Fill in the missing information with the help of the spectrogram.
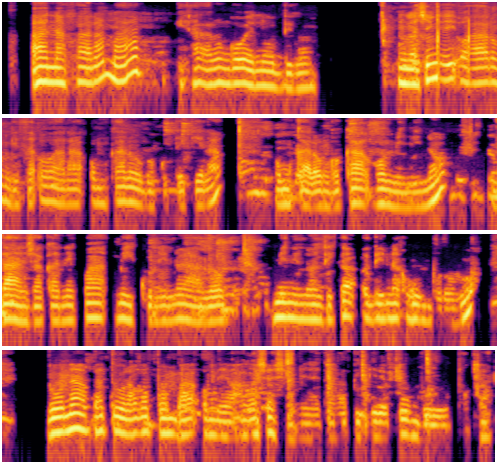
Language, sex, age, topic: Oshiwambo, male, 36-49, agriculture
